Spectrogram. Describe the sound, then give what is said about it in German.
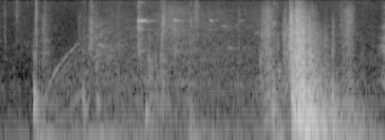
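A door being closed: a sharp knock early on, then a louder, fuller thud near the end, with faint scraping between. “Mach doch mal die Tür wieder zu, ja?”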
